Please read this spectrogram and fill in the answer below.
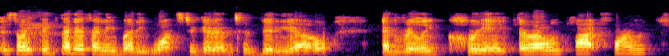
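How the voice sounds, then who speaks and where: Her voice shows vocal fry and very wide pitch swings as the woman talks at a moderate pace. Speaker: nutritionist and acupuncturist. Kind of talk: casual interview. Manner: loud; energetic.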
